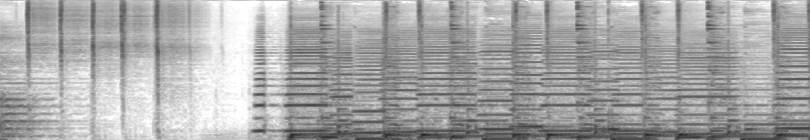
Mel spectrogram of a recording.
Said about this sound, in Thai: แม่จิ้งจกร้องยังไง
